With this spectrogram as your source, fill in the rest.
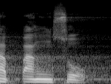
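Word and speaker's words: ปังสุ: ง่าย ขึ้น กว่า เดิม คำ ดัง กล่าว เป็น ภาษา บาลี ที่ อ่าน ออก เสียง ว่า ปัง สุ มี ความ หมาย ถึง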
